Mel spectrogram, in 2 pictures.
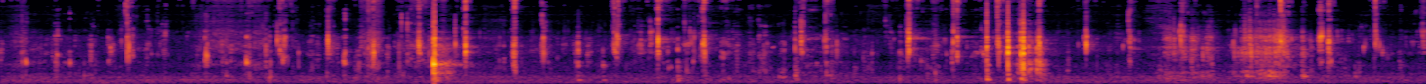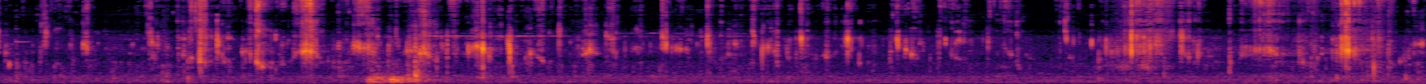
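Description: Close-miked eating: people chewing and biting food, with crisp crunching bites and irregular small clicks, a few louder bites standing out.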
